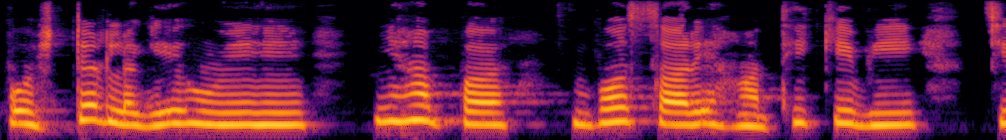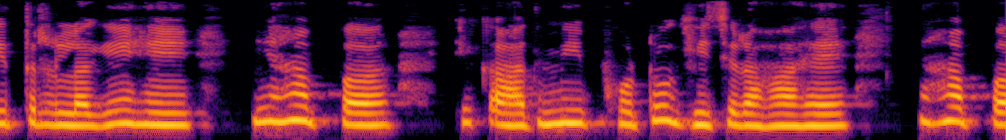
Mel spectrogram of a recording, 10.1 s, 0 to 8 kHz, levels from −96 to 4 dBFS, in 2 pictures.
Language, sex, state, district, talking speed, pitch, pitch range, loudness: Hindi, female, Bihar, Saran, 150 wpm, 235 Hz, 225-265 Hz, -15 LUFS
